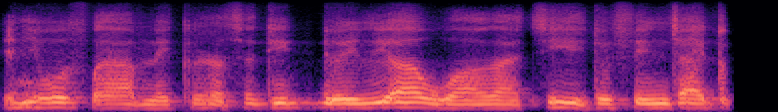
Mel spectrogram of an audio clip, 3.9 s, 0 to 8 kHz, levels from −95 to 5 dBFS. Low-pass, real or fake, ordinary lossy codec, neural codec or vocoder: none; fake; none; codec, 16 kHz, 0.5 kbps, FunCodec, trained on Chinese and English, 25 frames a second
